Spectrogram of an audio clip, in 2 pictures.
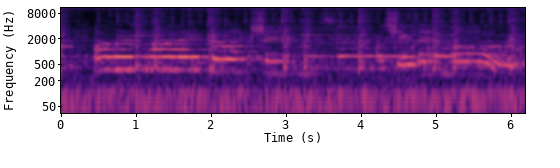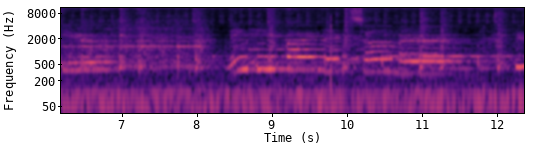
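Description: Music: a song with a high singing voice holding long notes and sliding between some of them.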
